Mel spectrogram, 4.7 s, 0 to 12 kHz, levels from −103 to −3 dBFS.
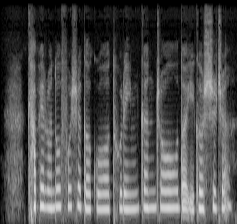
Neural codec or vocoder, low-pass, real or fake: codec, 24 kHz, 0.9 kbps, WavTokenizer, medium speech release version 2; 10.8 kHz; fake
